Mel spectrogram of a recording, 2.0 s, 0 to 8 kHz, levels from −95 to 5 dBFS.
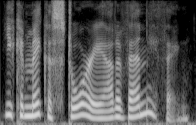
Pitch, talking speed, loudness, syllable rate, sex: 210 Hz, 245 wpm, -17 LUFS, 6.0 syllables/s, female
